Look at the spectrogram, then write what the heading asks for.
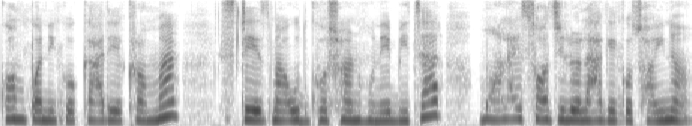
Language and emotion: Nepali, fearful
